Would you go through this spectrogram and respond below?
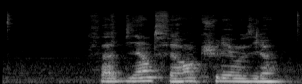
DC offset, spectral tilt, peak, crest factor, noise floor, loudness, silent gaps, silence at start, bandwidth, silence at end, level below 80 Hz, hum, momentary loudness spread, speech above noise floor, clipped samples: under 0.1%; -7.5 dB/octave; -12 dBFS; 14 dB; -55 dBFS; -26 LUFS; none; 0.05 s; 12 kHz; 0.1 s; -56 dBFS; none; 5 LU; 30 dB; under 0.1%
